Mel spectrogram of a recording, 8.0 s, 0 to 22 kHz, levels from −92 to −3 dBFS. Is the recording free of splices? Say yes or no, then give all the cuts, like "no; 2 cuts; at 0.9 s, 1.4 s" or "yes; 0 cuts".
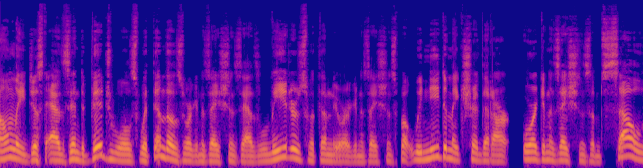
yes; 0 cuts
